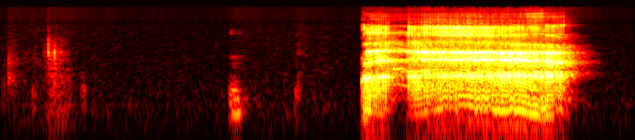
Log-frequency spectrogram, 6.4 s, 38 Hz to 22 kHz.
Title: Burping video #2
